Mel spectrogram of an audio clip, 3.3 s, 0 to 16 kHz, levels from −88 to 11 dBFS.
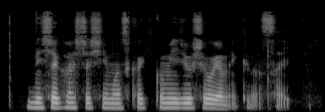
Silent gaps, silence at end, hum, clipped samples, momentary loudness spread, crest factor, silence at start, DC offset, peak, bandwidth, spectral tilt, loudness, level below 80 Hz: none; 0.4 s; none; under 0.1%; 11 LU; 18 dB; 0.25 s; under 0.1%; -12 dBFS; 11 kHz; -5.5 dB/octave; -30 LUFS; -82 dBFS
